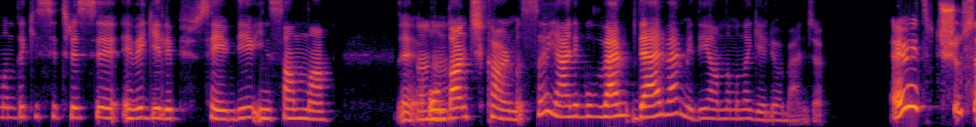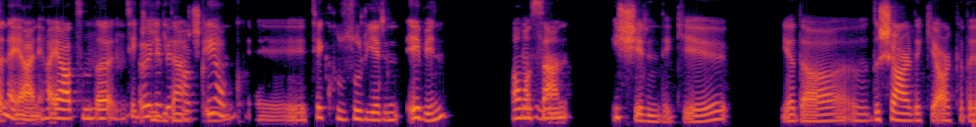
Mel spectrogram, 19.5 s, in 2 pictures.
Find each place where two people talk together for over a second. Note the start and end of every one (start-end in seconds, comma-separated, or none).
10.7-12.3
